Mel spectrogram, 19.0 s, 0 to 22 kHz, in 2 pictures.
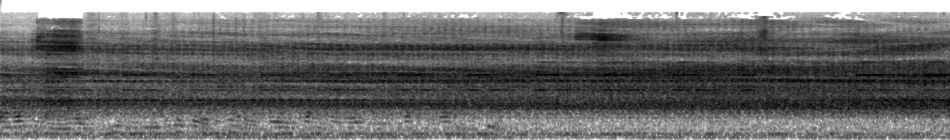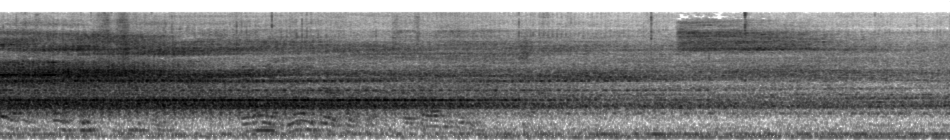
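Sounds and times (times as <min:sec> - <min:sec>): model train diesel engine drone: 0:00.0 - 0:19.0.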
